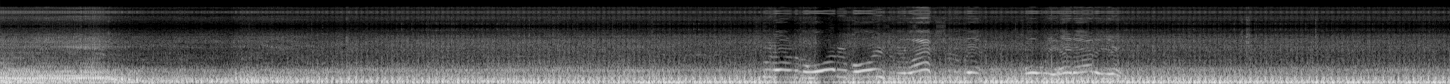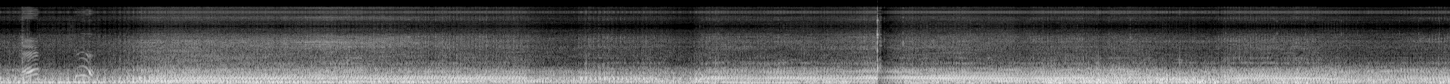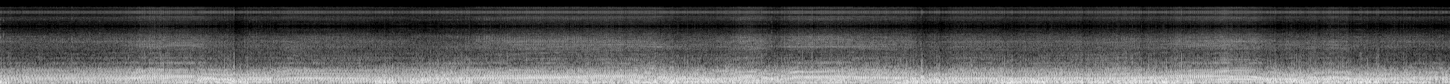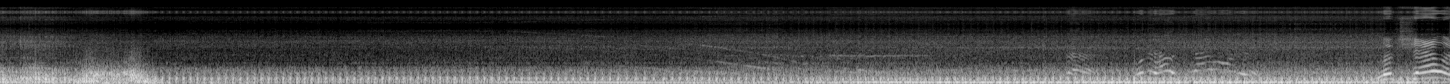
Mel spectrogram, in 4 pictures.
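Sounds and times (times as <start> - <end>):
motorcycle engine revving: 0.0 - 58.0
sharp click: 23.2 - 23.4.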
